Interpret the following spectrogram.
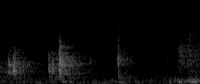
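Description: A few light clicks and knocks, three or so, as a CNC-carved wooden wheel is turned by hand on its axle and stand.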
